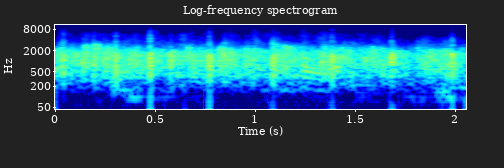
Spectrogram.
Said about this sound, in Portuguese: Uma salva de palmas aí para Bruno, pessoal.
